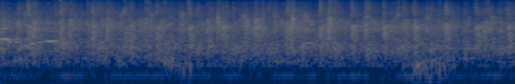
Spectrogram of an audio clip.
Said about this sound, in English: If you know what I'm talking about, why don't you give the Lord a hand clap of praise?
